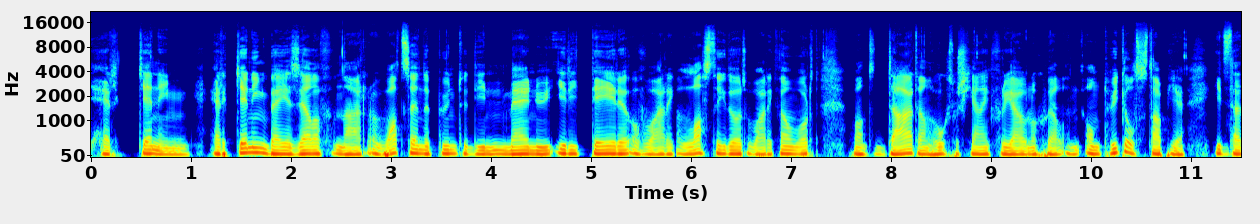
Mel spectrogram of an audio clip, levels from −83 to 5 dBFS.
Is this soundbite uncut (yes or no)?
no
